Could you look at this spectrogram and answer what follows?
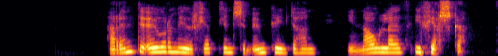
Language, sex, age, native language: Icelandic, female, 40-49, Icelandic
